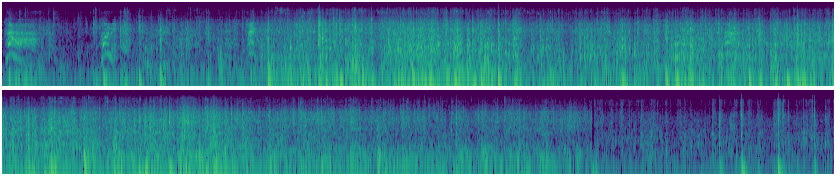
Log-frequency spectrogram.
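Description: A team of horses galloping while pulling a stagecoach: a dense rush of hoofbeats that swells over the first few seconds and fades away near the end, after a brief shout right at the start.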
